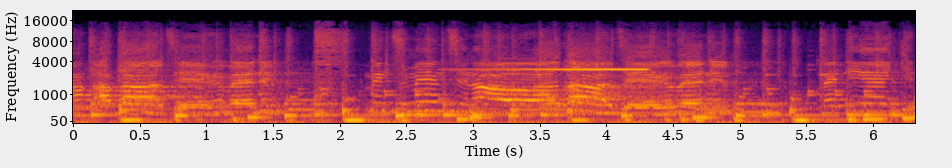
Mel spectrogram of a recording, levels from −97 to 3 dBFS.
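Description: Loudspeaker feedback squeal appears from 2.73 to 4.35 s: a pure tone at 3 kHz swells over roughly a second until it sits about 5 dB above the audio. A microphone is hearing its own loudspeaker, and at 3 kHz the loop gain passes one, so that frequency keeps reinforcing itself.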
